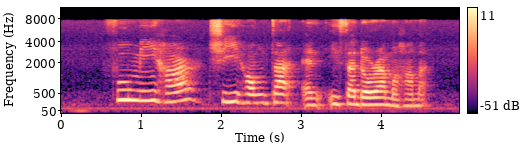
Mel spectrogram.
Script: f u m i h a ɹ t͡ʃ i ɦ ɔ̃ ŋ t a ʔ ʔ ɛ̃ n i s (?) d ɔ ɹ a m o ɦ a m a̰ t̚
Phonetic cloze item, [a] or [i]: a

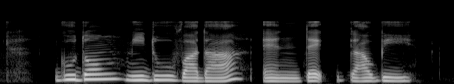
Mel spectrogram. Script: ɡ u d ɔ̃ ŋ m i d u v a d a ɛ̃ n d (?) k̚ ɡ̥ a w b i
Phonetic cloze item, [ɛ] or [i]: ɛ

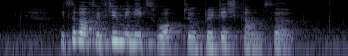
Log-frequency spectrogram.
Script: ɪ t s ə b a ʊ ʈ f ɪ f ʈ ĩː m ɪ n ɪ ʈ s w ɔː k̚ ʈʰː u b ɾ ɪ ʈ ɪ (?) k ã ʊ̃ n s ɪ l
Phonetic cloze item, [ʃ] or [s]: ʃ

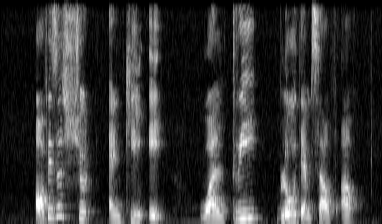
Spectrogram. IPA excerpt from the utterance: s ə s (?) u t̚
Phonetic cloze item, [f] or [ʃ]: ʃ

